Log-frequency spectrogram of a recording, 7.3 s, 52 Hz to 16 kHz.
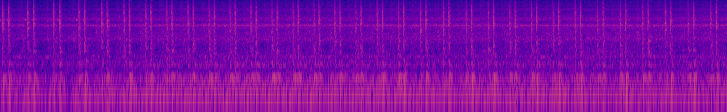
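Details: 1970 Chevrolet K10 4x4 V8, abandoned 26 years, compression test uneven (one cylinder about 50): sharp ticking exhaust pulses, uneven stumbling idle; dead cylinder or big misfire suspected, slightly improved.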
